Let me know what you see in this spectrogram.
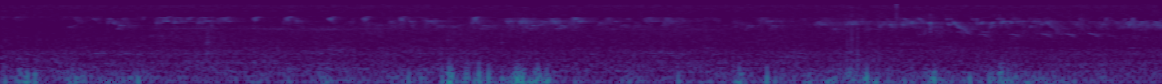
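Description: Small birds chirping in quick, high notes throughout, over a low rumbling noise that swells about four to five seconds in.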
